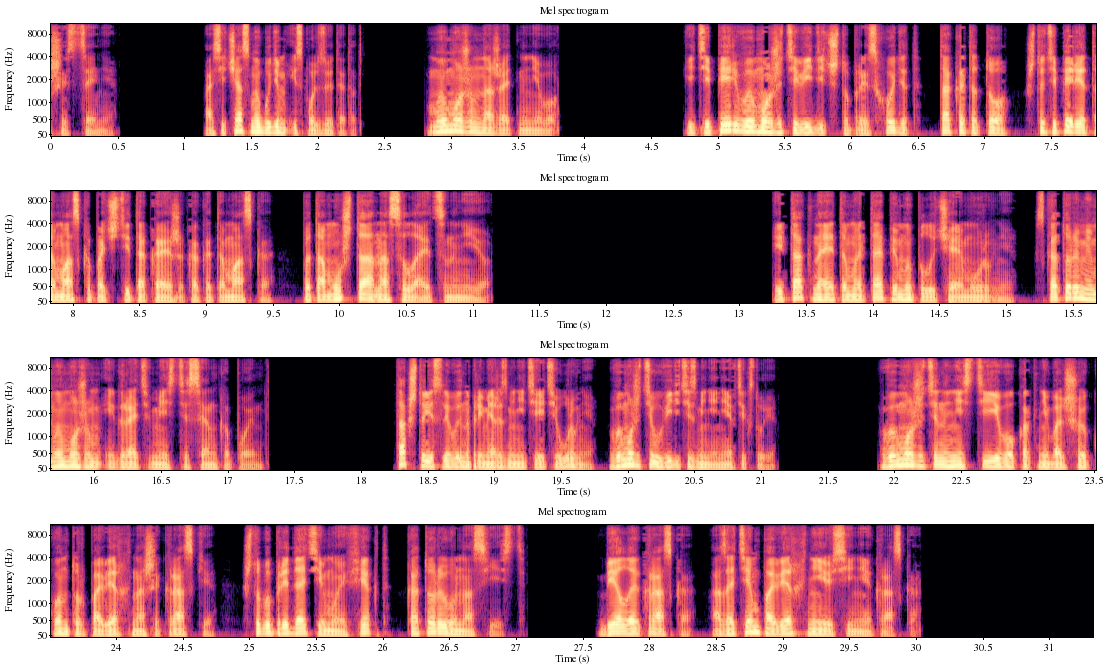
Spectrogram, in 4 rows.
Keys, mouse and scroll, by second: 12.6 alt+middle click, 13.1 alt+right click, 21.8 alt+right click, 22.6 alt+right click, 28.0 alt+right click.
